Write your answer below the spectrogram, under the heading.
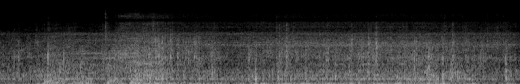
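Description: Electric mountain bike rolling along a dirt singletrack trail: a steady rush of tyre and wind noise, with many small clicks and rattles from the bike over the rough ground.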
